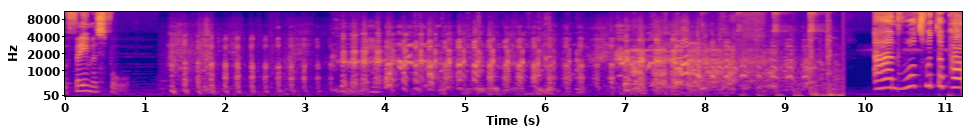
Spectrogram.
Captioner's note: maniacal laughter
